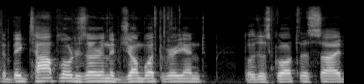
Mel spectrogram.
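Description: Light background noise accompanies a man talking at a very fast pace with monotone, flat intonation. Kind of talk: live stream card break commentary. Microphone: phone near.

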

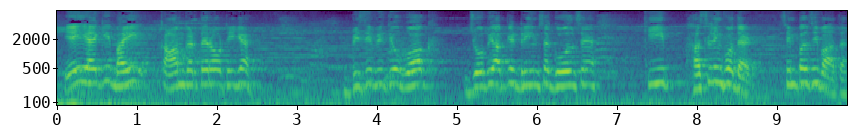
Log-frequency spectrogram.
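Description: Faint music plays in the background as a man with an extremely high pitch and fairly even intonation talks at a fairly slow pace, with long, frequent pauses. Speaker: gym owner vlogger. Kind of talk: casual vlog chat. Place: gym. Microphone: phone near.

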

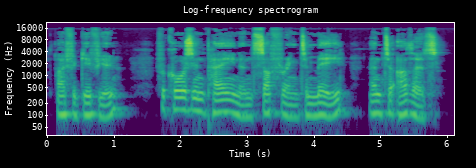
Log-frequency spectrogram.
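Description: A man with an English accent, somewhat breathy and calm in tone, at a very slow pace. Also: ordinary pitch variation. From England. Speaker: Buddhist monk, meditation guide. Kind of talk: guided meditation. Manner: calm, slow.

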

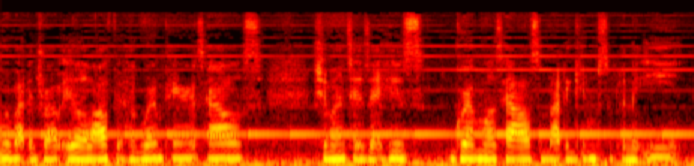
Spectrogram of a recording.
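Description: Music plays in the background of a dry recording with no echo. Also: woman. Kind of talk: casual vlog chat. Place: car. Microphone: phone near.

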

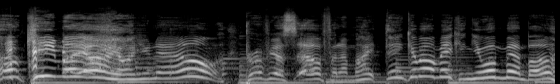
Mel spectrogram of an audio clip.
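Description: Clear music plays behind a man doing a put-on character voice, raised and projected, at an extremely high pitch and a moderate pace. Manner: stern, testing.

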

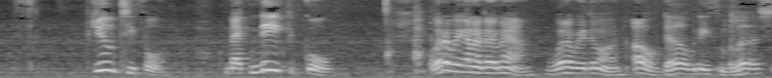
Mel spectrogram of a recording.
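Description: A woman at a fairly slow pace, very wide pitch swings, light background noise. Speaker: beauty vlogger. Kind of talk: casual makeup tutorial chat. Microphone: phone near.

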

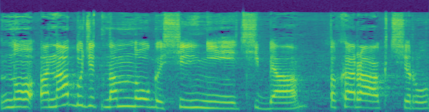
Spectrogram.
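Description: A woman speaks at a high pitch. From Belarus. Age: 20s. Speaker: bride contestant, self-described witch. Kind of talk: TV talk show interview.

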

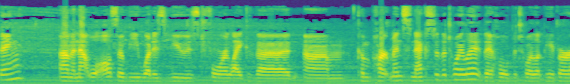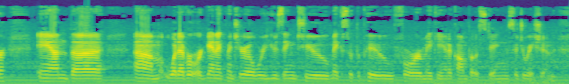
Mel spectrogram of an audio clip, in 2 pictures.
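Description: A woman talks at a moderate pace. Music sits in the background. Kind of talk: casual vlog chat. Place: bus. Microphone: phone near.

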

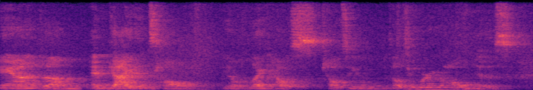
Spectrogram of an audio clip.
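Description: A woman speaks at a very deep, low pitch with ordinary pitch variation and a fairly slow pace. Strong room echo and light background noise surround her. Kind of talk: lecture. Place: classroom.

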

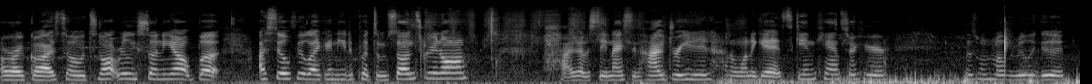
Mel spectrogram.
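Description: The sound is dry with no echo. There is noticeable background noise behind it. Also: woman, fairly quick pace. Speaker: hiking vlogger. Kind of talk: casual vlog chat. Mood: playful, mock-dramatic. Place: open country.

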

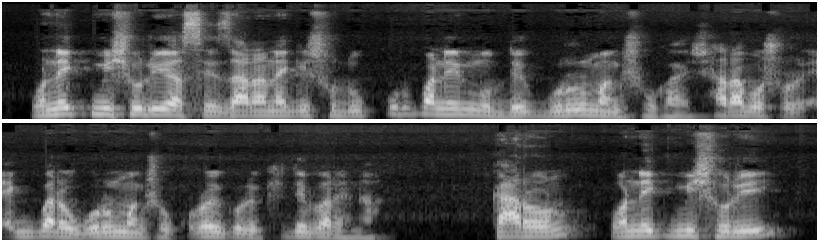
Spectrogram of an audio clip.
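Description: A man with a fairly high pitch speaks with ordinary pitch variation. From Bangladesh, Dhaka area. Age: 40s. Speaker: YouTuber and migrant worker. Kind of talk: vlog monologue. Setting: outdoors by the sea.

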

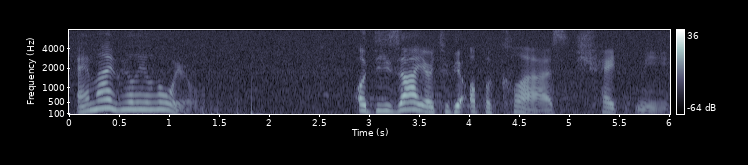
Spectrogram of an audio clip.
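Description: A man with an East Asian accent talks at a slow pace in a high pitch, with big pitch swings and a fairly bright tone.

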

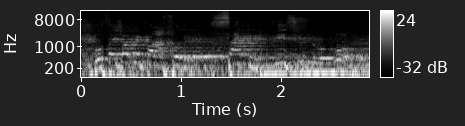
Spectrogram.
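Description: A man speaks with strong room echo and clear music in the background. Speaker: preacher. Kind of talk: sermon. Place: church. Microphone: camera far.

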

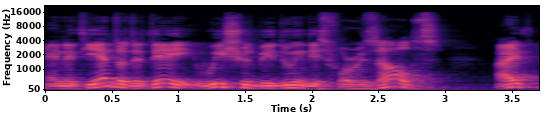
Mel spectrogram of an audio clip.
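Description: Quiet surrounds a man's voice. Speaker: fitness coach. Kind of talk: casual vlog chat. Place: home room.

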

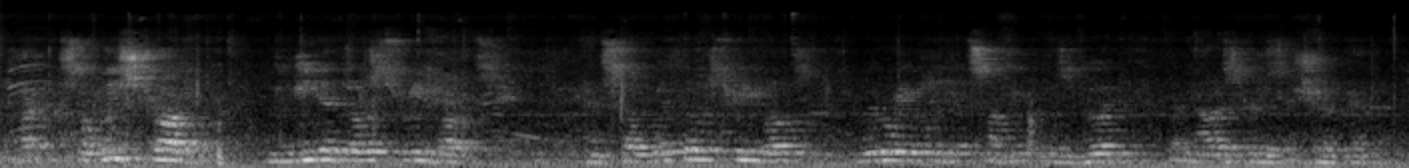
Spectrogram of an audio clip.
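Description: A fairly quick speaker comes through strong room echo and noticeable background noise. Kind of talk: political speech. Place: hall. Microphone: pa.

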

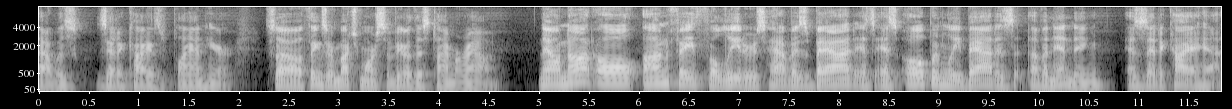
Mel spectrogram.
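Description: Lively intonation at a fairly slow pace, against a quiet background. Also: man. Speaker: pastor. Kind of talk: sermon. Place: office.

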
